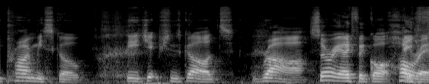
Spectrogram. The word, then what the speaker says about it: Ra: You've got the sun god Re, or is it Ra? I think it's Re. It's Ra. Obviously.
